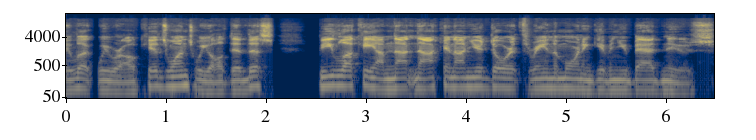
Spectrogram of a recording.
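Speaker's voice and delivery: usual speaking voice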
